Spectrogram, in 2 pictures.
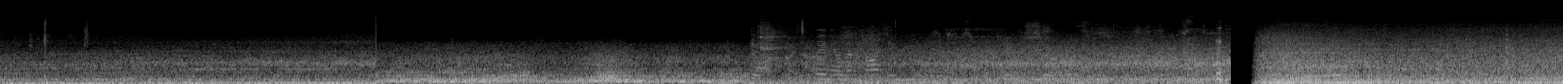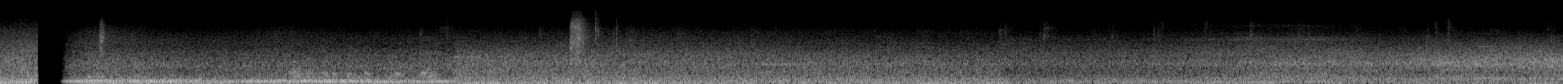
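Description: City street ambience: steady traffic noise with passing cars and indistinct voices of people nearby. It drops to silence twice for an instant, about midway through.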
